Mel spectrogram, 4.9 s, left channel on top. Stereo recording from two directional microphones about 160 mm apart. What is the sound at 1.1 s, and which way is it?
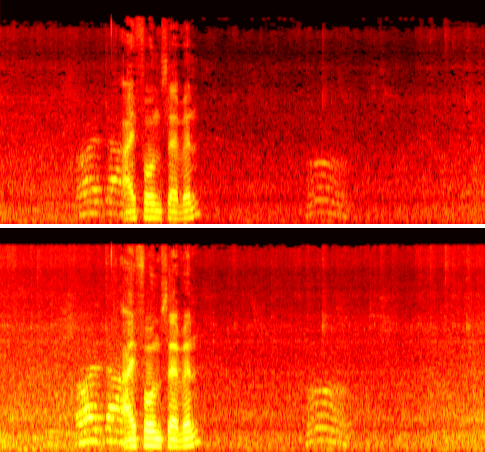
Speech, 15° left (ahead or behind).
